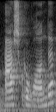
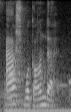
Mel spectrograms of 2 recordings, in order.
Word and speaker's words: ashwagandha: to pronounce this so i was calling it ash gawanda powder it's not that it's ashwagandha powder and this is really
